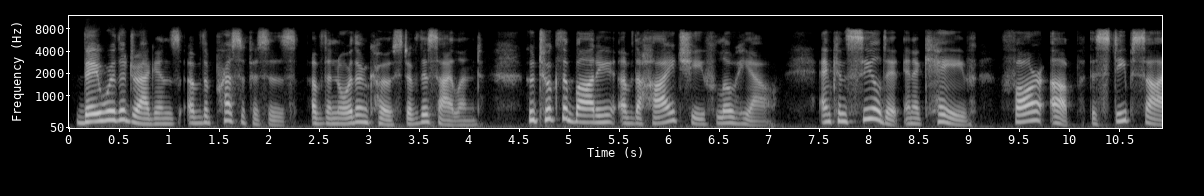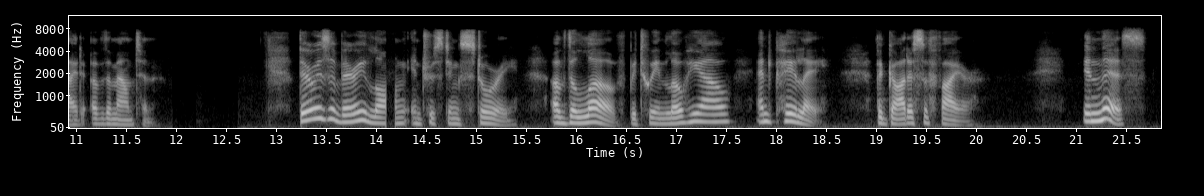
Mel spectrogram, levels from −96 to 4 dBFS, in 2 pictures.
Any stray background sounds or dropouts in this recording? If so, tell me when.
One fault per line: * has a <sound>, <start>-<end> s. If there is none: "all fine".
* has a dropout, 14.1-14.2 s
